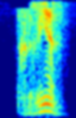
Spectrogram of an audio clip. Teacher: dans rien, il n'y a pas de séparation entre la semi-voyelle y et la voyelle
